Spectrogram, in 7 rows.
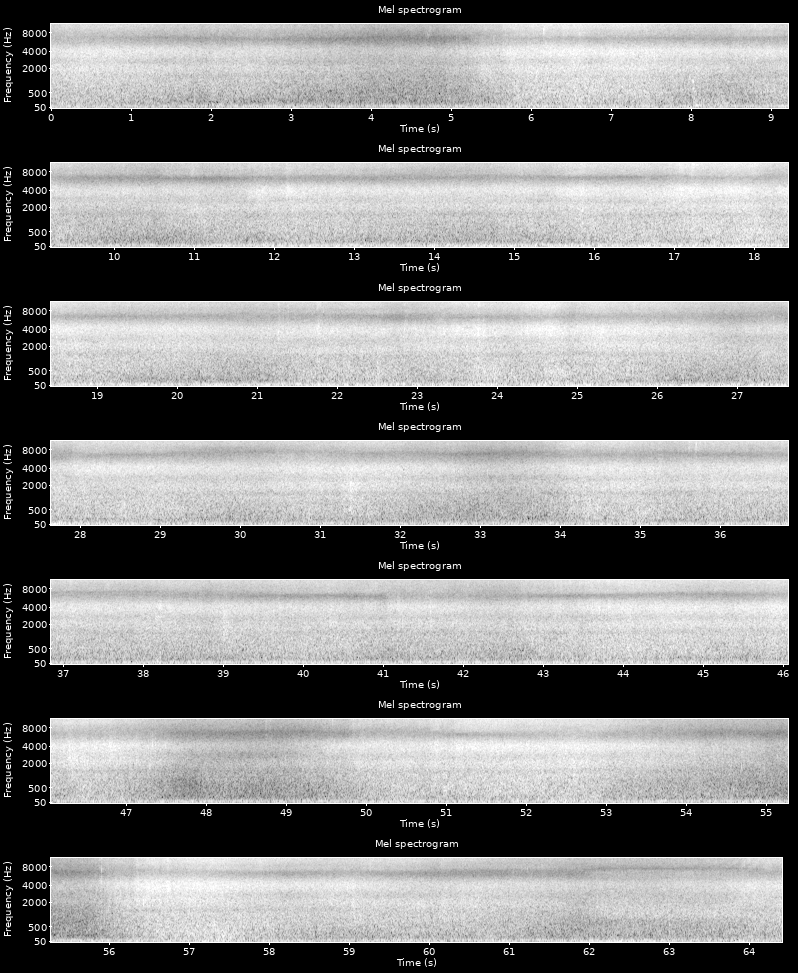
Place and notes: Tamsui Fisherman's Wharf, New Taipei City - On the beach
On the beach, Sound of the waves
New Taipei City, Taiwan, 5 January 2017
